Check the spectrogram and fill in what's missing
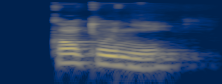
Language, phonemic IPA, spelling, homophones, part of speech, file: French, /kɑ̃.tɔ.nje/, cantonnier, Cantonnier / cantonniers / Cantonniers, noun / adjective, LL-Q150 (fra)-cantonnier.wav
- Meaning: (noun) 1. roadman, roadmender 2. trackman (railways); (adjective) of the Eastern Townships (historical administrative region in southeast Quebec)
